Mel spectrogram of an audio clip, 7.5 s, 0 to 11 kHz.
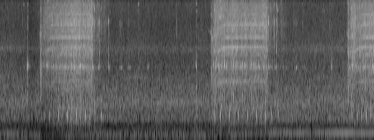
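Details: T26 model engine at 3°F (-13°C), after a valve job and rocker-arm and carb adjustments: short bursts of fast ticking, about four per second, with each whirring crank, but it never catches. Cold no-start; owner suspects carb freezing or flooding.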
